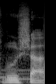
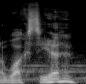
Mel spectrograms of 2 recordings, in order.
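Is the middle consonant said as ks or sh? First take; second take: sh; ks. First: The middle consonant sounds like sh. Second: The middle consonant sounds like ks. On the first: The speaker calls it right. "it's Wusha" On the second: The speaker calls it wrong. "not Wuxia"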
